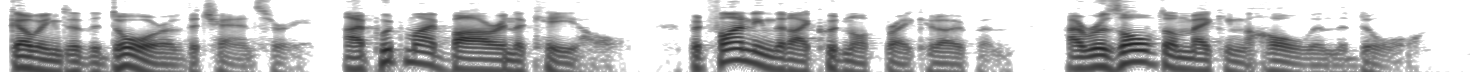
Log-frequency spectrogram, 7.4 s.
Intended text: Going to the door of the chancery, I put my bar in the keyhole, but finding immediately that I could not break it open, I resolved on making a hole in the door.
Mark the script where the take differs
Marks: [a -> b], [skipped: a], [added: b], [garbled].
Going to the door of the chancery, I put my bar in the keyhole, but finding [skipped: immediately] that I could not break it open, I resolved on making a hole in the door.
